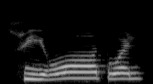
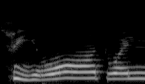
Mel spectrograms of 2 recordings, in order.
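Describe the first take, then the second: The two takes are said the same way.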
